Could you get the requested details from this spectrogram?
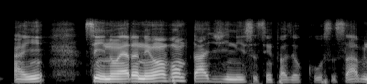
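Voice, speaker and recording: A man with a Minas Gerais accent at a very fast pace, dry and close with no echo, over a quiet background. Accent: mineiro Brazilian Portuguese. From Minas Gerais, Brazil (Funilândia). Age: 30s. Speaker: automotive engineer. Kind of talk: casual interview chat.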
